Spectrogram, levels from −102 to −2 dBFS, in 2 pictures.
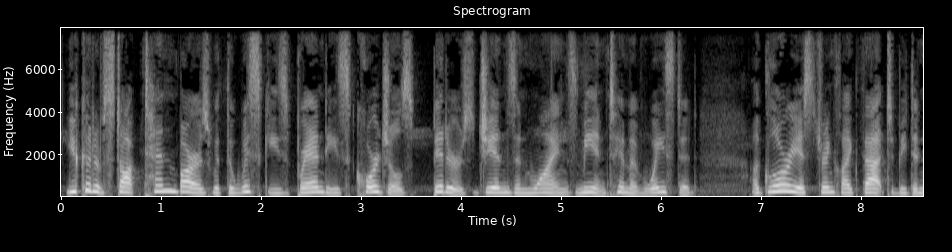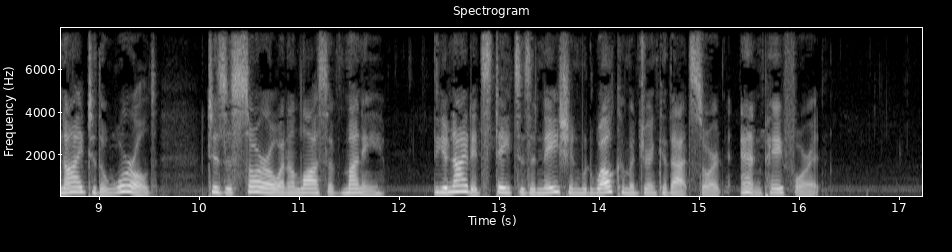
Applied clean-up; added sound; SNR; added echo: none; none; none; none.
